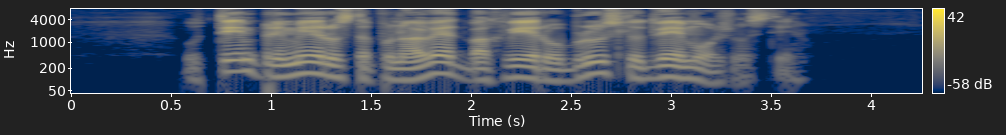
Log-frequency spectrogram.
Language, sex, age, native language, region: Slovenian, male, 18-29, Slovenian, Carinthia region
